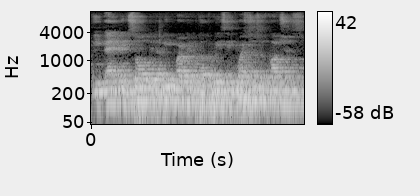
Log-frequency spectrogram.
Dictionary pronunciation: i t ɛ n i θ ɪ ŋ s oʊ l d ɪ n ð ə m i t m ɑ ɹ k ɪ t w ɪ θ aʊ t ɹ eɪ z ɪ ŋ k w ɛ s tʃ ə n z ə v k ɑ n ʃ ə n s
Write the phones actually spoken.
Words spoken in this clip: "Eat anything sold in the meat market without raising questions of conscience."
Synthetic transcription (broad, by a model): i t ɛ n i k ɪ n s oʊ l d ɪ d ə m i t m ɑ ɹ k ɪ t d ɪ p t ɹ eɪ s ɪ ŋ k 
